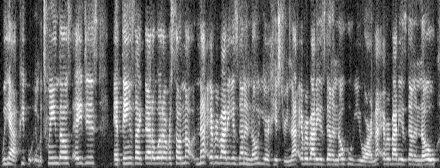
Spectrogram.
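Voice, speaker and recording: An older woman with a Louisiana accent speaks in a fairly high, nasal voice. She is a radio talk show co-host who states her opinions emphatically and keeps circling back to the same point. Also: fairly even intonation, quick pace, hardly any pauses. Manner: emphatic, opinionated, repeats "things like that or whatever".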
